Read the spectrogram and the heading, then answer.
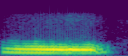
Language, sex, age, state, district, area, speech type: Urdu, male, 18-30, Bihar, Gaya, rural, conversation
